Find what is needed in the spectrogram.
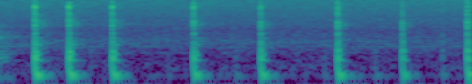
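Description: Stylus tip tapping on a tablet's glass screen while handwriting a word: about seven short, sharp taps at uneven spacing.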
